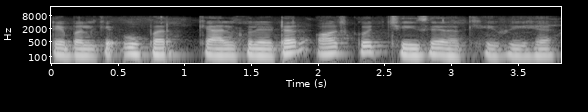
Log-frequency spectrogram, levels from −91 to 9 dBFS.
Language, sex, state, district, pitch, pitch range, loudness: Hindi, male, Bihar, Katihar, 125 Hz, 115-135 Hz, -18 LUFS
